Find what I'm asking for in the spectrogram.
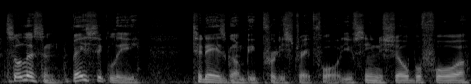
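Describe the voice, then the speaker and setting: An actor playing a jovial, chummy sports interview host in a game cutscene, with a joking, familiar manner and faint noise behind. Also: male voice, low-pitched, huge pitch swings, brisk, heavily acted. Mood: reassuring. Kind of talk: casual naturalistic game cutscene acting.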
